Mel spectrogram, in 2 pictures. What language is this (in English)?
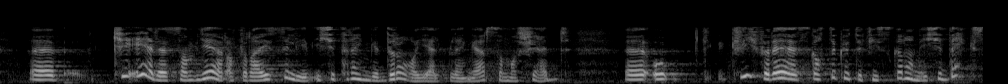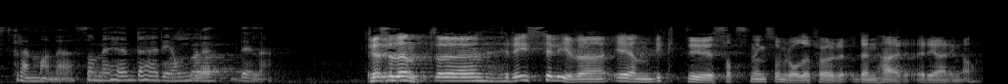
Norwegian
